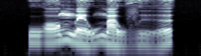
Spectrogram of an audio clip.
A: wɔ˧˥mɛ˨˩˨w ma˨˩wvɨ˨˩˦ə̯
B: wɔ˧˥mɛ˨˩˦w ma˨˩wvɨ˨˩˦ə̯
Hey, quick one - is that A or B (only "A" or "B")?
B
